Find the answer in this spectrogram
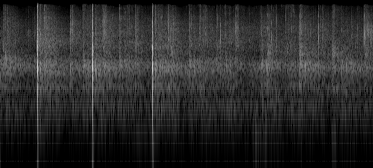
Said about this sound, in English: Okay, we probably won't applaud all morning because this is going to get old pretty quick. So, we'll hold our applause for a bit.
